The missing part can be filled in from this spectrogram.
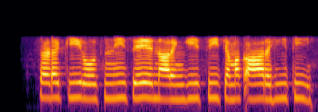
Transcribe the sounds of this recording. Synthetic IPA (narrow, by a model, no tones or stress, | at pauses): sɐɽəkːiɾoːsnisenaːɾə̃ŋɡisit͡ʃɐməkaːɾɐɦit̪ʰiː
